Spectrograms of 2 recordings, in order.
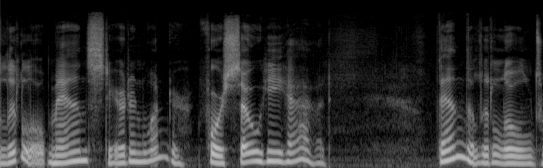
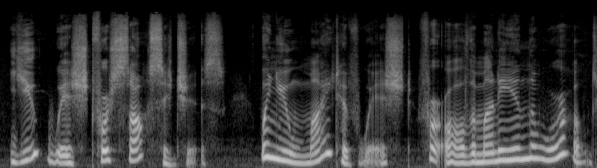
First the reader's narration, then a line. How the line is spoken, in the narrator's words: exclaimed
